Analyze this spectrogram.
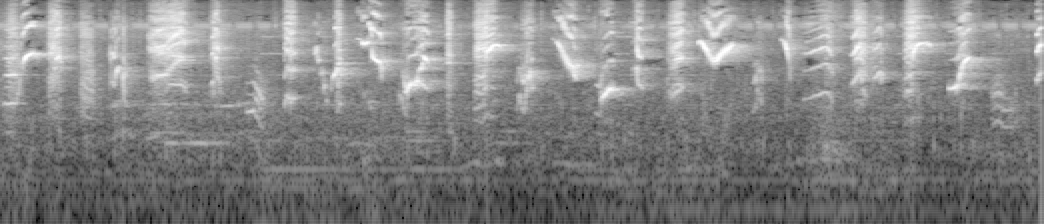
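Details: Wild starling pouring out a dense, jumbled medley of high whistles, V-shaped slurred notes, squeaks and grating squawks, the rapid phrases running almost without break.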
